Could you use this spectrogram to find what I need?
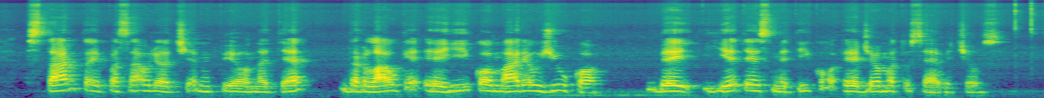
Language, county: Lithuanian, Vilnius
